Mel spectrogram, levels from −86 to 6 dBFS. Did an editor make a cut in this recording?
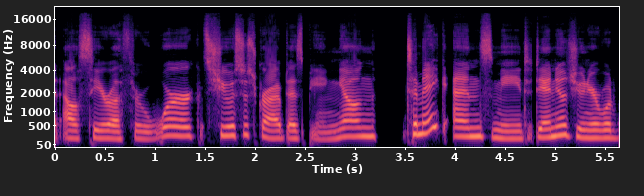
yes; 2 cuts; at 1.5 s, 3.4 s

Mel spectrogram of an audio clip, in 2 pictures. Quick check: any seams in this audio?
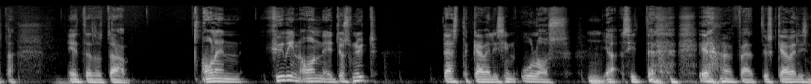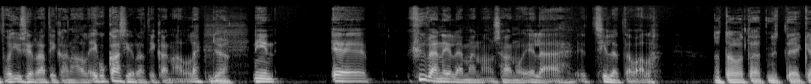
no; 0 cuts

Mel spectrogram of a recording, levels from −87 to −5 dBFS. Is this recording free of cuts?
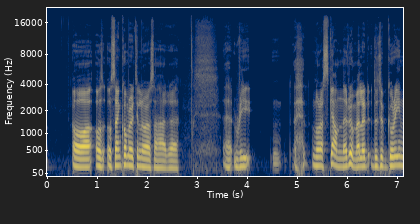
yes; 0 cuts

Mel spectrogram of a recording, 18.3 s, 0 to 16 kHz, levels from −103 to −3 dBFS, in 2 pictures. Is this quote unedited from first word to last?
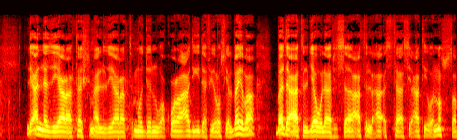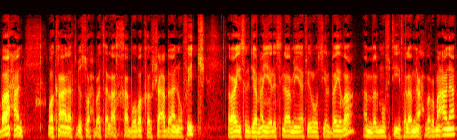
yes; 0 cuts

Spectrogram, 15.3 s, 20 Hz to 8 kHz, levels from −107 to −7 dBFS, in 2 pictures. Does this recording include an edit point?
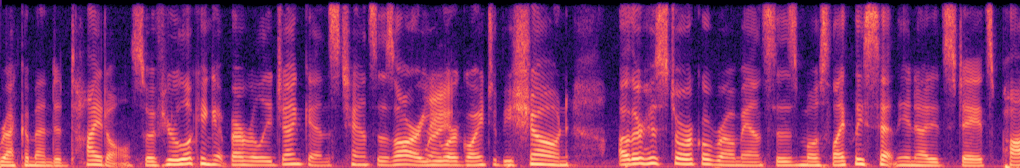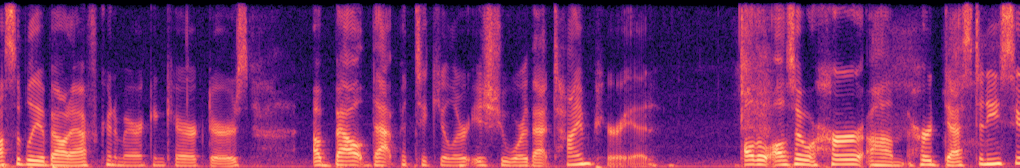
no; 0 cuts

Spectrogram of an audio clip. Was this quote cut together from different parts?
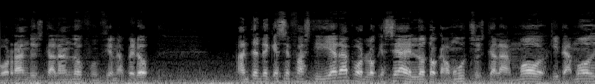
no; 0 cuts

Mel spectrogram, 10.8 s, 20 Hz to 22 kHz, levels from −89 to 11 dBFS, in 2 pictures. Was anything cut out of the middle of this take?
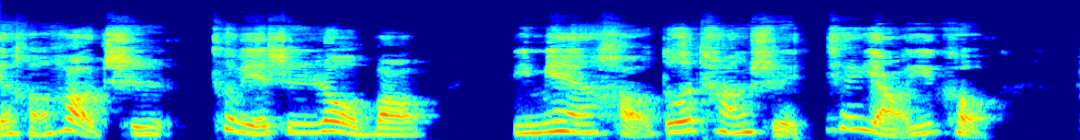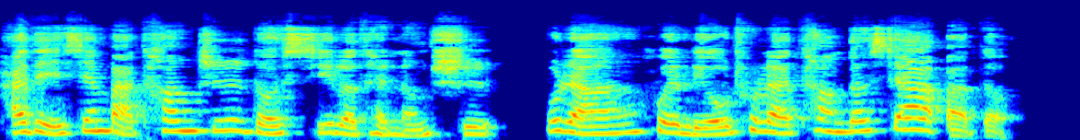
yes; 2 cuts; at 4.1 s, 8.0 s

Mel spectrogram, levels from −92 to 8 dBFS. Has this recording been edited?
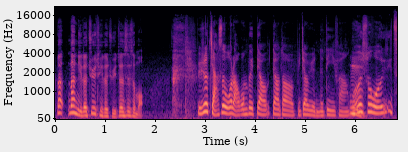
yes; 1 cut; at 2.3 s

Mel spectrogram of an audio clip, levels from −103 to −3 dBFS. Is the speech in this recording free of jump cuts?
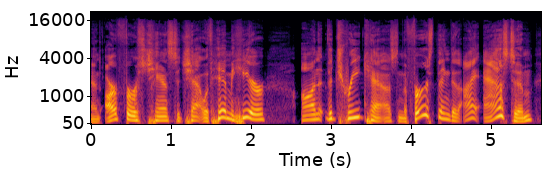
yes; 0 cuts

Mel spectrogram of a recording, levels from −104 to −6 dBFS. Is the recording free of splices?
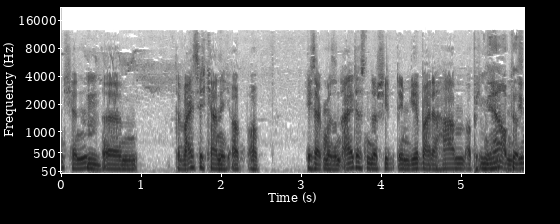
yes; 0 cuts

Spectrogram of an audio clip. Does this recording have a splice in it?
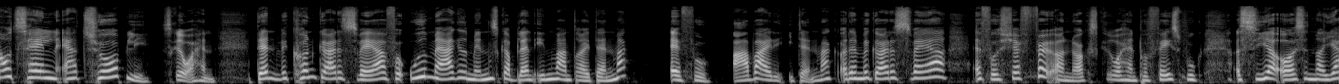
no; 0 cuts

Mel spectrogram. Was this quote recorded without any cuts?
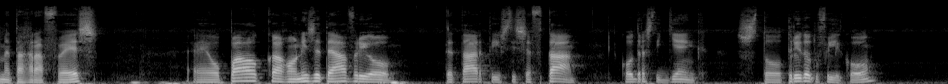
yes; 0 cuts

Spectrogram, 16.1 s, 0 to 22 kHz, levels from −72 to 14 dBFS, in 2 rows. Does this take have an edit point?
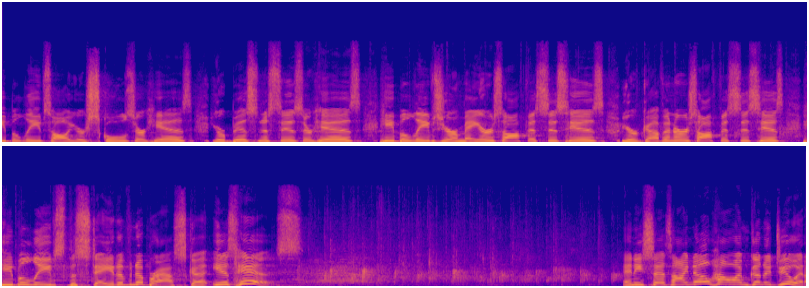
no; 0 cuts

